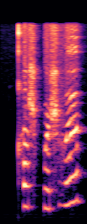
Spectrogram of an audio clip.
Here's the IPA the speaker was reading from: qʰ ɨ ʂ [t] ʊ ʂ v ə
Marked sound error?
yes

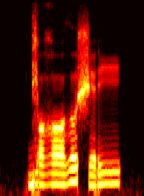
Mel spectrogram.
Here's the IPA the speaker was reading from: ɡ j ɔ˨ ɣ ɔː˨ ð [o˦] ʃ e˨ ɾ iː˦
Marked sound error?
no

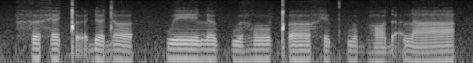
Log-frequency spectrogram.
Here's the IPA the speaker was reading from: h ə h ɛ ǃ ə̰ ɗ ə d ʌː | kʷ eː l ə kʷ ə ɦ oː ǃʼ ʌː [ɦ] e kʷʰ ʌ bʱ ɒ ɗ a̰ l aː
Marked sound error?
yes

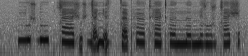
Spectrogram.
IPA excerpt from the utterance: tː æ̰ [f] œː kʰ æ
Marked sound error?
yes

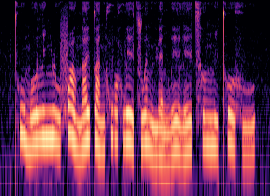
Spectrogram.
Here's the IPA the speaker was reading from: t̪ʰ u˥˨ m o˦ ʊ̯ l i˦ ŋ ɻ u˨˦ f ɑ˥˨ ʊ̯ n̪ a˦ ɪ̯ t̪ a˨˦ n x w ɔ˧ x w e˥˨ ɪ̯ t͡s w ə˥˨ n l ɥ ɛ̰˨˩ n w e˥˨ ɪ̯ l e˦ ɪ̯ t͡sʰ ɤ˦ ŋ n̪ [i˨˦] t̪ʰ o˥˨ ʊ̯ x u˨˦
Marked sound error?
no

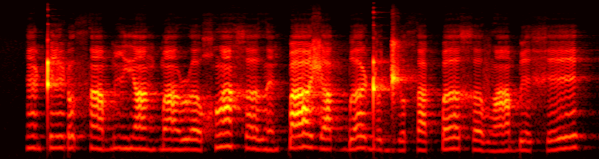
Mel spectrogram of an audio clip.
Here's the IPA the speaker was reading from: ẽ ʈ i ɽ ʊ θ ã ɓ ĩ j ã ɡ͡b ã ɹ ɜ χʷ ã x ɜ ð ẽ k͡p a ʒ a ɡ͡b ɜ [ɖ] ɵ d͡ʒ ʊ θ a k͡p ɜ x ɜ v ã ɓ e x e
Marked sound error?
no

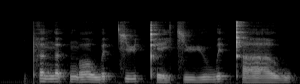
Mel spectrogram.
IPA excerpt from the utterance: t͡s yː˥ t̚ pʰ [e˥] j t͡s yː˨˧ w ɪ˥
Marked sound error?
yes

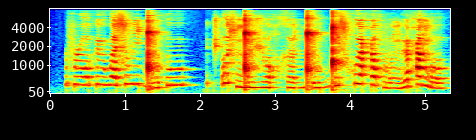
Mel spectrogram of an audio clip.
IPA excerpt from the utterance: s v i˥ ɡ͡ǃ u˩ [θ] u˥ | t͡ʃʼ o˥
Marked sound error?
no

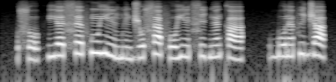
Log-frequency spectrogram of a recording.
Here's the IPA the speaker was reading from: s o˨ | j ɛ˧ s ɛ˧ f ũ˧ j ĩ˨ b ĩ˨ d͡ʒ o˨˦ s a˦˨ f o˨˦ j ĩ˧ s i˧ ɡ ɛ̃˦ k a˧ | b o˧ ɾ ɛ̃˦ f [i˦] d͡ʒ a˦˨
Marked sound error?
no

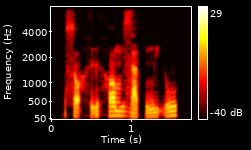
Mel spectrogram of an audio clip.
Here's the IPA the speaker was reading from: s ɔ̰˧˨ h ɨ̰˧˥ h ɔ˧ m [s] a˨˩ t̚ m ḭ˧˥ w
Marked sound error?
yes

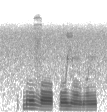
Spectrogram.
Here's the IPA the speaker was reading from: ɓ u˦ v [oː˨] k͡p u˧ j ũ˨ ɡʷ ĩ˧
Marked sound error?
no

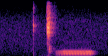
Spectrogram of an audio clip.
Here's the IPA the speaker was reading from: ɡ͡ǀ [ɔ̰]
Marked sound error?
yes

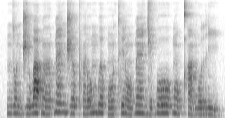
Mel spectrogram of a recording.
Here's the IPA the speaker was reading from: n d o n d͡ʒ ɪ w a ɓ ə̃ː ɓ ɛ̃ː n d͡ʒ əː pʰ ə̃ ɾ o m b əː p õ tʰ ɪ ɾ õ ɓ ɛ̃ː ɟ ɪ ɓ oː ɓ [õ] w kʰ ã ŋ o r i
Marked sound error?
no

